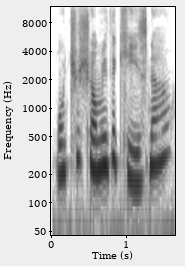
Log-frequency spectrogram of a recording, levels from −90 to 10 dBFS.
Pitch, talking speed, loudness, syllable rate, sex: 240 Hz, 250 wpm, -16 LUFS, 4.7 syllables/s, female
